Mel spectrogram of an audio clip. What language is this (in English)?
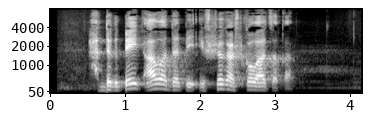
Abkhazian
